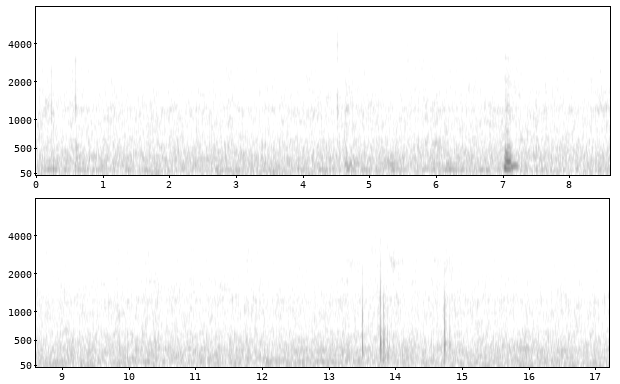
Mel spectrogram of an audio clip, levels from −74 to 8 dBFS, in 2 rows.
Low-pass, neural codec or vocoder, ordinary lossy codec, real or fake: 7.2 kHz; codec, 24 kHz, 6 kbps, HILCodec; AAC, 32 kbps; fake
